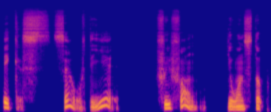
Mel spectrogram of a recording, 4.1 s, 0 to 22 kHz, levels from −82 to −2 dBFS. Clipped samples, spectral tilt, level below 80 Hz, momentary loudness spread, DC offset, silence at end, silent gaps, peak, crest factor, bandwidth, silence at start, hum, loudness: under 0.1%; -6 dB/octave; -58 dBFS; 7 LU; under 0.1%; 0.15 s; 1.81-2.30 s, 3.15-3.40 s; -6 dBFS; 18 dB; 15.5 kHz; 0.05 s; none; -25 LUFS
